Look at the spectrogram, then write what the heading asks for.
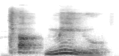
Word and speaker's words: chamigo: Y entre los pocos guaraníes que quedan de la tribu o de la nación guaraní es chamigo, con un corte en la sílaba.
